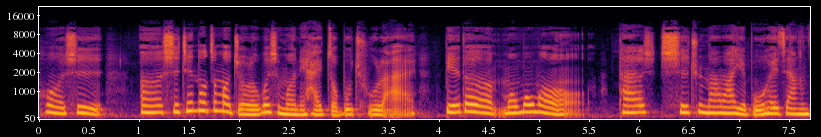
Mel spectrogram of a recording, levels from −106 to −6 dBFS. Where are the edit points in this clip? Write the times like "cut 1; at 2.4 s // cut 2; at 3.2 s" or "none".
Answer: none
